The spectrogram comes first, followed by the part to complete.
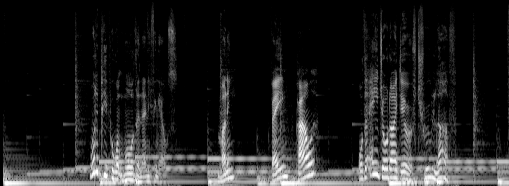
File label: Documentary Voice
